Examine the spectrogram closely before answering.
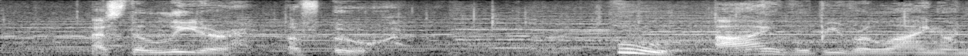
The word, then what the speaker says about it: Wu: So I always said Wu, but they say ooh, like the W is silent.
